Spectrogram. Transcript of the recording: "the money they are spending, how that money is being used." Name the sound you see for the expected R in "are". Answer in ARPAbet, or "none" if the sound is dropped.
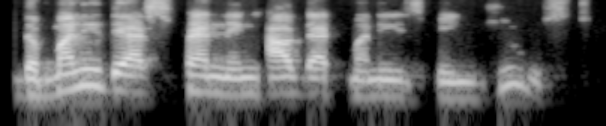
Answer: R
